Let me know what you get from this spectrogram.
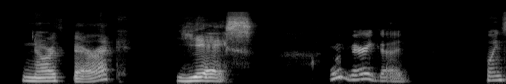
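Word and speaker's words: North Berwick: and this in the next couple of names North Barrack yes oh very good points well done two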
